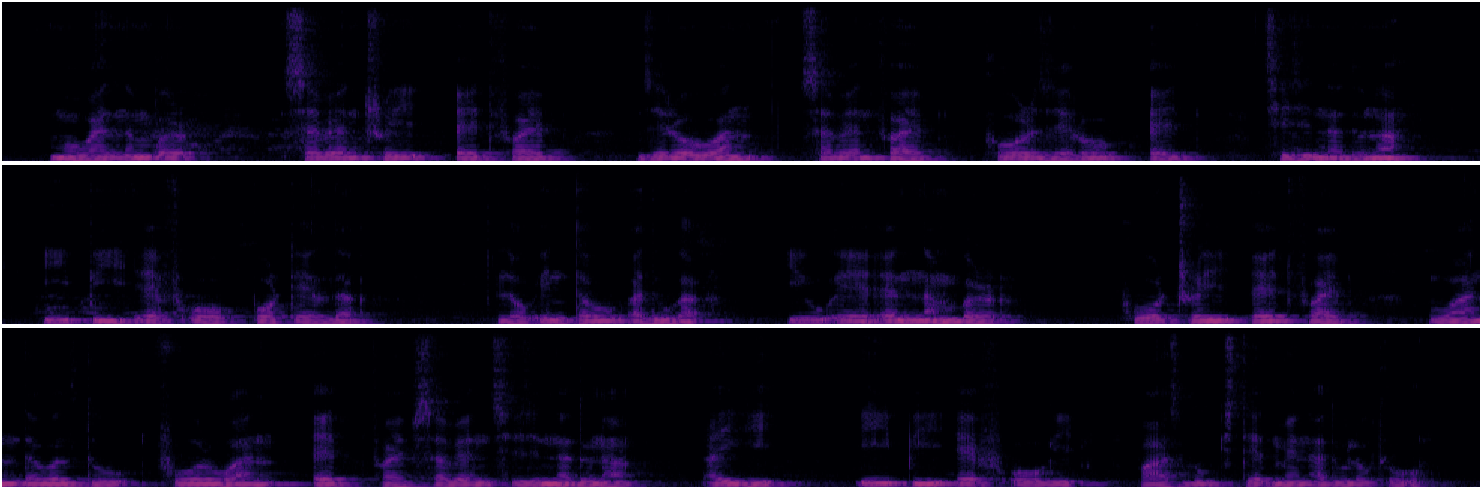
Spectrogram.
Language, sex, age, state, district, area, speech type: Manipuri, male, 18-30, Manipur, Thoubal, rural, read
